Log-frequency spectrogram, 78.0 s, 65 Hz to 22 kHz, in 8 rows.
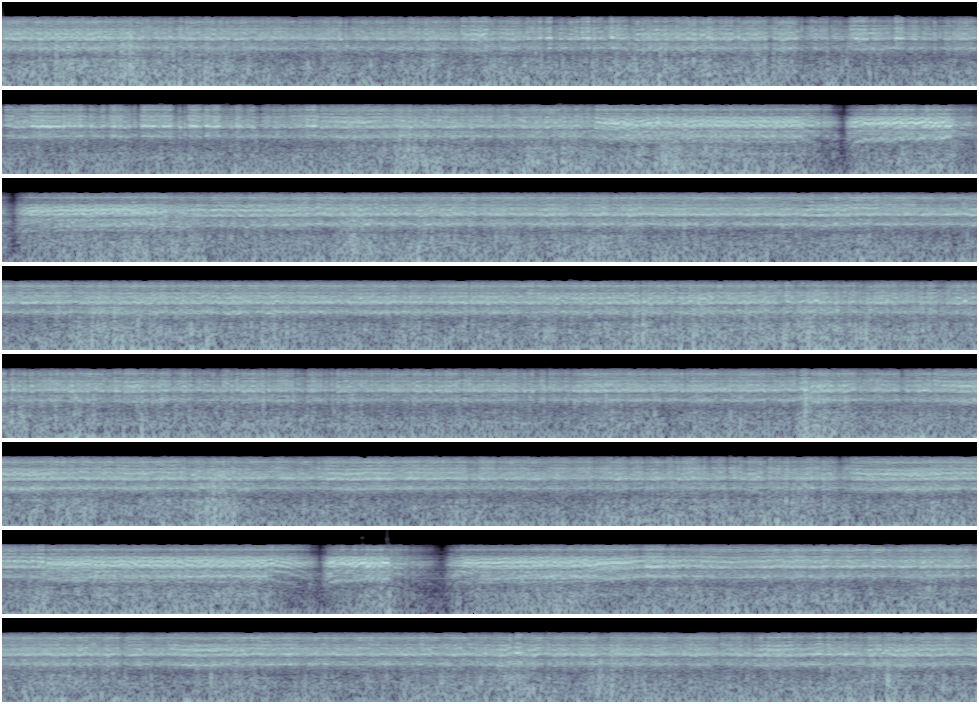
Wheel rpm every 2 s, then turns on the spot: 230, 230, 230, 220, 230, 240, 230, 220, 170, 120, 200, 230, 230, 230, 230, 230, 240, 220, 230, 230, 230, 230, 230, 230, 220, 230, 230, 240, 230, 210, 150, 120, 210, 230, 230, 230, 240, 230, 230.
none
